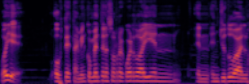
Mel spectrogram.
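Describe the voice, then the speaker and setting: Dry, close sound with no echo carries a man's normal speaking voice, fairly high in pitch and at a fairly quick pace. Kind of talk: casual interview.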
